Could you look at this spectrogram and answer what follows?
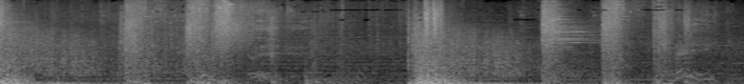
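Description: In Sekiro, an enemy shotgun fires repeatedly in a castle-top fight, with several loud, sharp booming blasts at irregular intervals and their ringing tails between them.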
